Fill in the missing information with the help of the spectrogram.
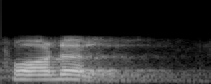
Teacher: क्योंकि देखो RT becomes a D, RT becomes D in American English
